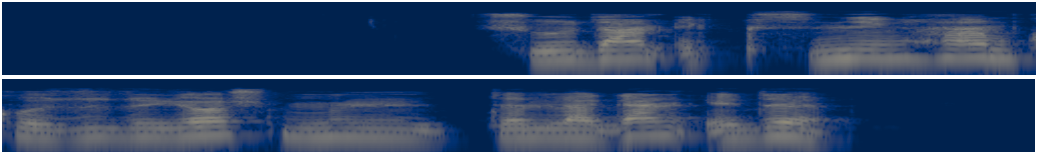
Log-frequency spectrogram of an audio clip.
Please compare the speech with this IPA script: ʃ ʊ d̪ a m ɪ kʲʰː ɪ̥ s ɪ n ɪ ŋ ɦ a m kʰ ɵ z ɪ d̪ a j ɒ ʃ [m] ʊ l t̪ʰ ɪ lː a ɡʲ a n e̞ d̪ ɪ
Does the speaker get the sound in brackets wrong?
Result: no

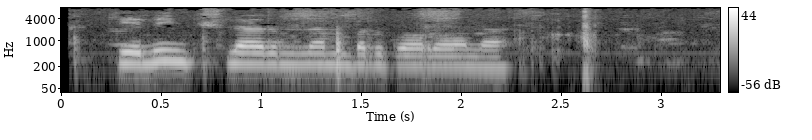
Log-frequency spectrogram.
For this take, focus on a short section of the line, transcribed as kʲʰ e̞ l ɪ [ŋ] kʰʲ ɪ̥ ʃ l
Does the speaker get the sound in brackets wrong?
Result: no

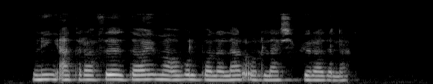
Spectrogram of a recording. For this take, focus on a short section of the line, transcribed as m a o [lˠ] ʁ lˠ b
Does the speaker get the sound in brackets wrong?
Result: yes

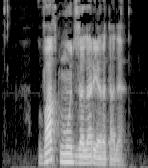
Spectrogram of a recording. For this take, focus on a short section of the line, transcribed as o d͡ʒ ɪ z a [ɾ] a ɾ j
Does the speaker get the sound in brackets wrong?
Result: yes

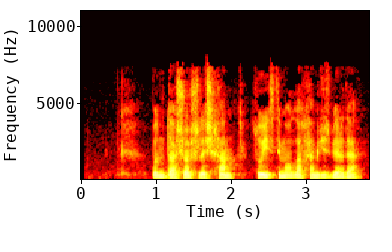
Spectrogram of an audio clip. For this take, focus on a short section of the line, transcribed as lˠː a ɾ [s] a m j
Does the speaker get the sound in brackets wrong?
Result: yes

